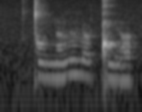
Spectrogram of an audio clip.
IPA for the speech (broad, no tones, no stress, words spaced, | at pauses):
ǀõnə̃ lʉlə˞ǃĩɐ̯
